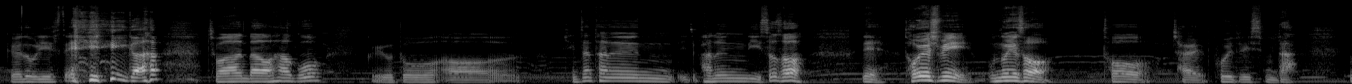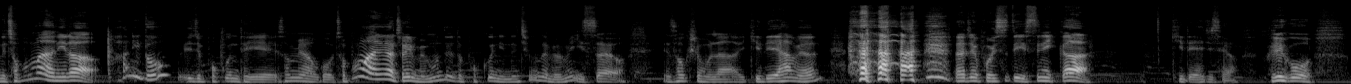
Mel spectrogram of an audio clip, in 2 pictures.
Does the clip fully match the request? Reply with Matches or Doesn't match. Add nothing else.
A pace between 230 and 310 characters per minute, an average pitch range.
Doesn't match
